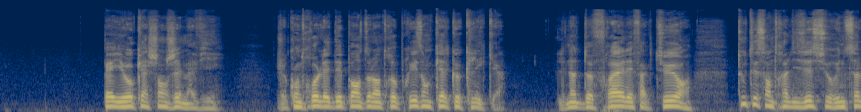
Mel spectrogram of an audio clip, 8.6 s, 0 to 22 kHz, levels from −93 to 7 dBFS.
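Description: At 2.79 s and again at 6.35 s the sound jumps abruptly, and roughly 20 ms of material is simply missing, with the audio on either side butted together. The likely cause is a dropped buffer (overrun): samples weren't read before the hardware overwrote them. Unlike a dropout that leaves a gap, no silence is inserted; the audio skips ahead.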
